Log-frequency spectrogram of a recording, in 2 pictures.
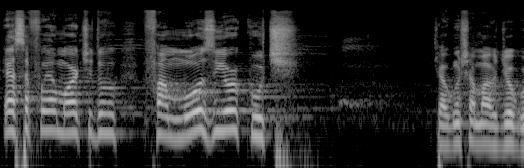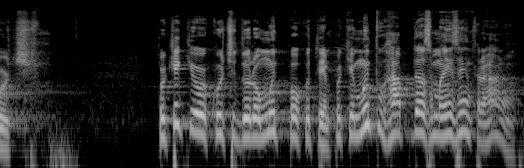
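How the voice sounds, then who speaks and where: Brazilian pastor preaching in a reverberant hall. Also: male voice, high-pitched, lively intonation, a little mellow. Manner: conversational storytelling, quick asides to the audience. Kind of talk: sermon. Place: church.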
